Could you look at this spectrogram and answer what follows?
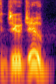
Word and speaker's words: jujube: wow wow huh okay that's according to the dictionary i looked it's jujube uh tube uh rhymes with tube all right so it's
